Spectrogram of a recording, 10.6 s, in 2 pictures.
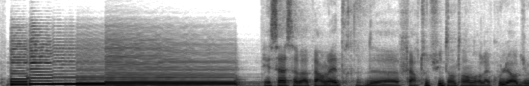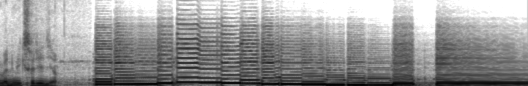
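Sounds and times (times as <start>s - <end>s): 
distorted electric guitar playing D major triad: 0.1s - 2.6s, 6.2s - 10.5s
speech: 2.6s - 6.3s.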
